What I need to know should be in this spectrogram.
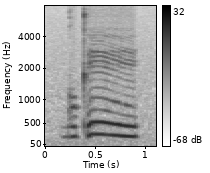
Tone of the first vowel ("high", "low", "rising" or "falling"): low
